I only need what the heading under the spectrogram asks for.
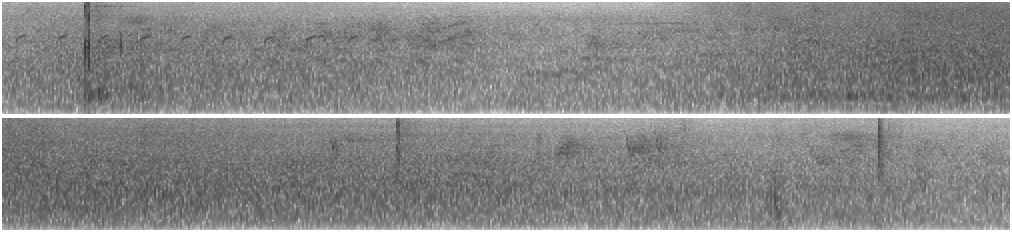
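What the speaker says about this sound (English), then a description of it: "In golf, you could hear the sounds of the water, the birds chirping above you, and the wind gently blowing" Steady outdoor ambience of rushing water and wind on a golf course in Wii Sports Resort, a broad continuous wash that swells gently in the middle, with a few faint clicks.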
